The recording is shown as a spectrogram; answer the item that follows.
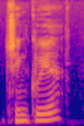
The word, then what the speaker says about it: dziękuję: And then also, I think thank you is dziękuję.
